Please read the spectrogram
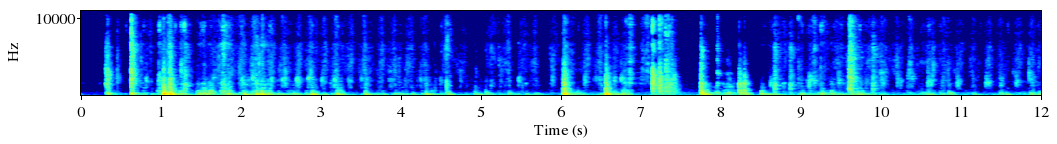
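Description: Faint, irregular clicking and ticking of a small screwdriver turning the bottom-cover screws of a Dell Latitude E5450 laptop, with a few louder sharp taps about a second in and again between six and ten seconds in.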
